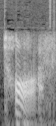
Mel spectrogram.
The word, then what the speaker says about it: Thoth: others are correct but if you go to Egypt and you talk to the Egyptians and you talk to the head of the Antiquities they say TOS so that's good enough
